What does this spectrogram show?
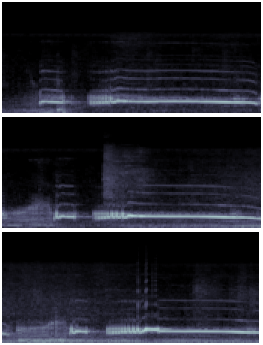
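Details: Lure call of a pelung Barbary dove: extended level coos, each held for about two seconds, separated by short rough rolling phrases and a faint low rumble.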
